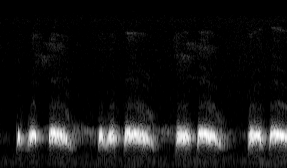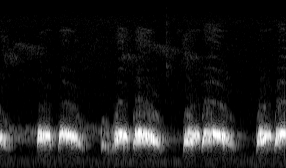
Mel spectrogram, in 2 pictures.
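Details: Ground decoy spotted dove cooing persistently for an endurance check, giving a long run of short, rounded double coos, evenly spaced, mellow and low, with nothing else clearly heard.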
